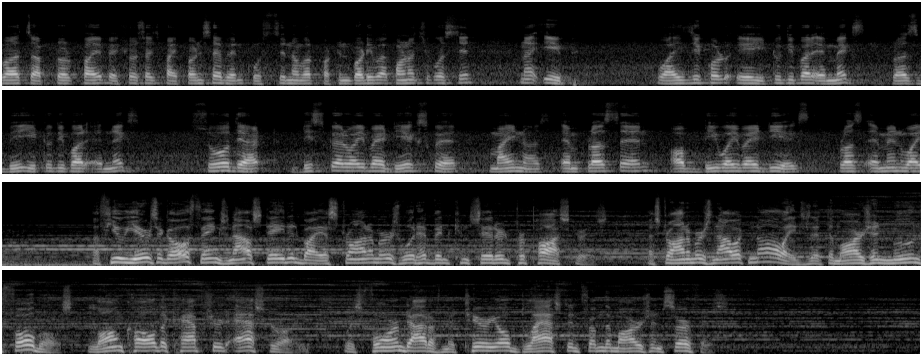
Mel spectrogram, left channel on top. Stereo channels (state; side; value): different; both; correlation 0.00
